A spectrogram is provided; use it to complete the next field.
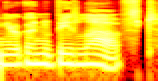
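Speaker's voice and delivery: ordinary talk, nothing marked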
